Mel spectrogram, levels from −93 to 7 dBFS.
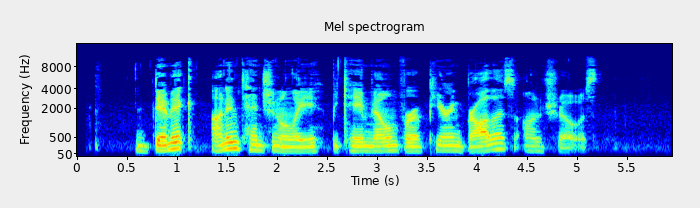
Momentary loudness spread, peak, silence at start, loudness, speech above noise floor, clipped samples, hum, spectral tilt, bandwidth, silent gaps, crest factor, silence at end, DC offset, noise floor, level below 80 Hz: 14 LU; -4 dBFS; 0.6 s; -26 LUFS; 43 dB; under 0.1%; none; -5 dB/octave; 11 kHz; none; 24 dB; 0.8 s; under 0.1%; -69 dBFS; -74 dBFS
